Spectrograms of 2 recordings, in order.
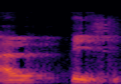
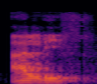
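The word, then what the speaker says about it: Alypz: company's sounds is not Alpis, it's okay, it's fine. Okay, we call it as Alif. The pronunciation is A-L-I-F.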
